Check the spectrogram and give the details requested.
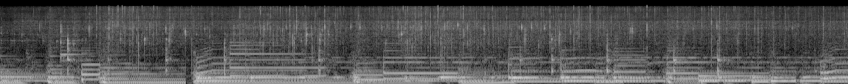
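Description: Chopped garlic and sliced red chillies sizzling in hot oil in a wok while being stirred with a wooden spoon, over background music.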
